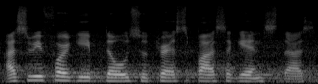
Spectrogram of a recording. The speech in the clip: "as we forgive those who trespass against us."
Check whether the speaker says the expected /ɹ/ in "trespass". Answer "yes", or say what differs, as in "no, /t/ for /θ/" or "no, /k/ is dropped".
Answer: yes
